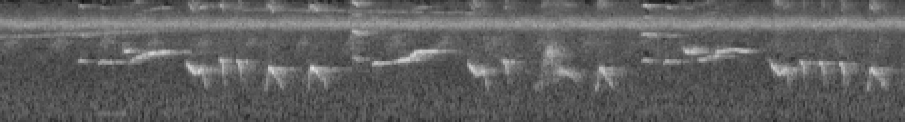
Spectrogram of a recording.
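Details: Forest-dwelling white-rumped shama delivering rich whistled phrases, sweeping up and down, mixed with quick descending chips in clusters, set against a continuous high insect buzz.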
